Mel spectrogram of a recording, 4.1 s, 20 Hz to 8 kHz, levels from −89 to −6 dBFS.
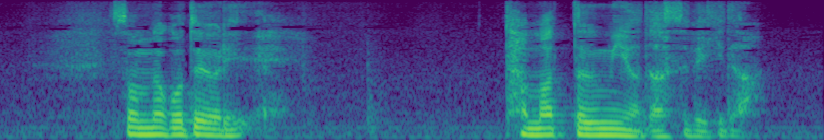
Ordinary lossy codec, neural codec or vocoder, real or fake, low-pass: none; none; real; none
